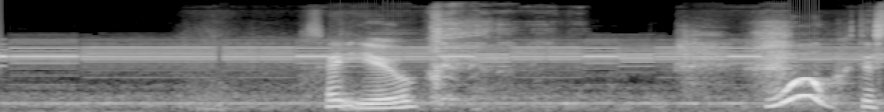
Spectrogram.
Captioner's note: chiptune retro music; laughs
